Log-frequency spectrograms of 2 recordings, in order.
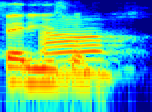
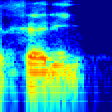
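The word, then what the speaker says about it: Fadi: my name is is it's f a d it's fed it's Arabic but fedy call me because no one can pronounce fedy here so they just say fetty and I'm like yeah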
